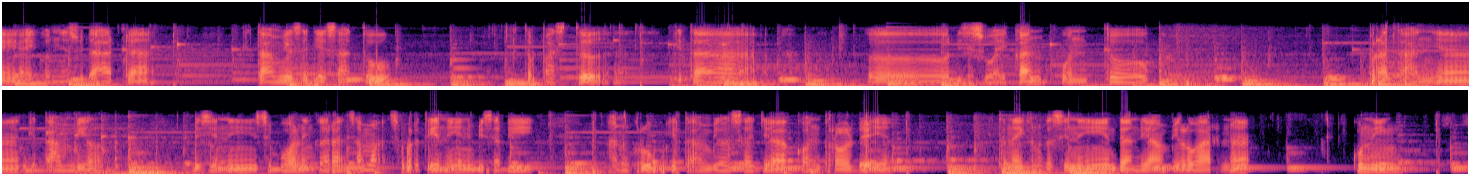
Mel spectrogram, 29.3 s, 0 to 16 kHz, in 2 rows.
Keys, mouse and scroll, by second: 1.6 click, 3.6 Tab, 6.3 shift+click, 7.3 shift+b, 9.3-12.9 drag, 13.8-15.7 drag, 19.4 ctrl+u, 19.9 ctrl+u, 19.9 ctrl+u, 20.5 click, 22.8 ctrl+d, 23.6-25.7 drag, 26.7-29.3 ctrl+drag.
